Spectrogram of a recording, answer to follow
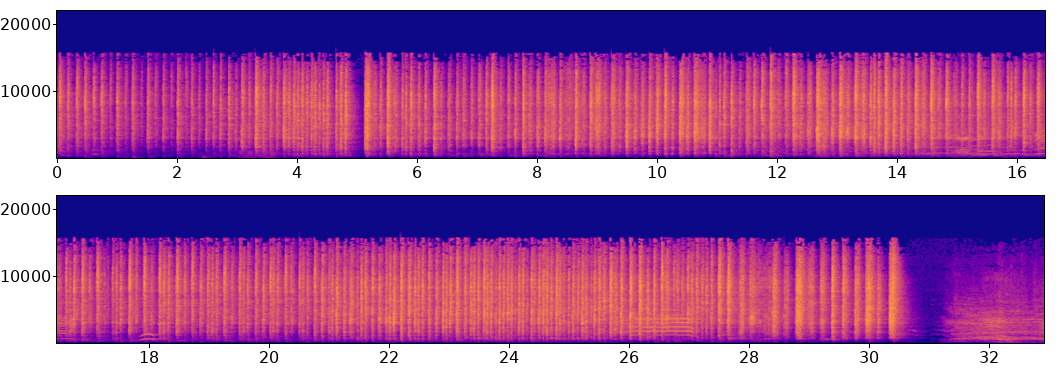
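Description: Frottoir (corrugated metal rubboard vest) played in a solo, scraped and tapped rapidly with hand-held beaters: a dense, fast, steady stream of metallic clicks and rattles.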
